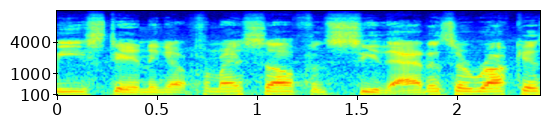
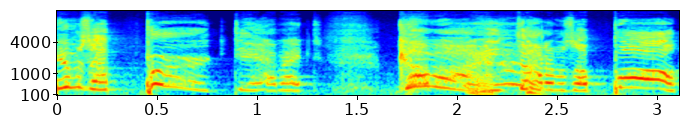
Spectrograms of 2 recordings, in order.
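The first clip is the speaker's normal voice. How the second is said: play-acted furious, all-out yelling blow-up; 7 dB louder than usual. Retelling his dad losing it over a balk call: retelling dad's furious outburst. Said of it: "just lost his shit".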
